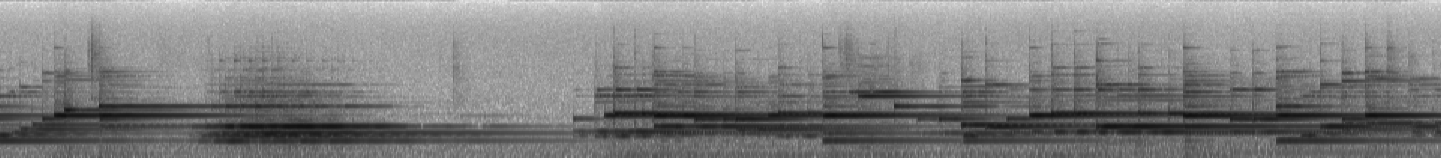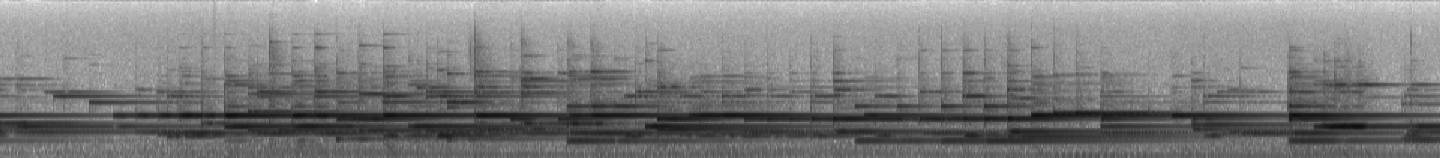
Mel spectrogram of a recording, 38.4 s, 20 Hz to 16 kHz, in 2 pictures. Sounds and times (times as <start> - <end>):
Music: 0.0 - 38.4.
